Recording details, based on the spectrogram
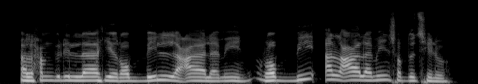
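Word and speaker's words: رَبِّ الْعَالَمِينَ: এখানে আমরা কিন্তু ওই যে আলের মধ্যে যে আলিফটা, সেটা আমরা উচ্চারণ করতে পারছি না, বরং কি করছি, মিলিয়ে দিচ্ছি আমরা, রব্বের বি এর সাথে আমরা লামকে গিয়ে ধরছি।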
